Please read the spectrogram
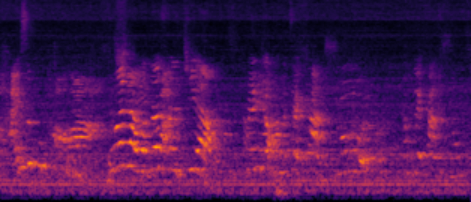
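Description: Speech: a woman talking animatedly, with young children's voices joining in.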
